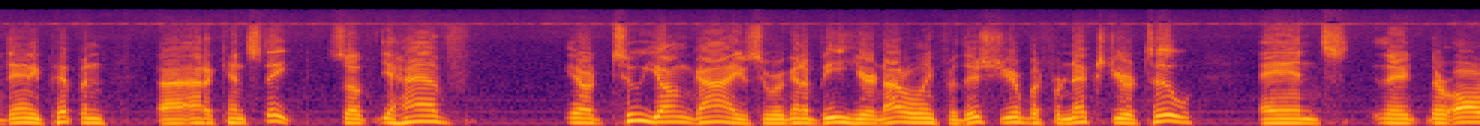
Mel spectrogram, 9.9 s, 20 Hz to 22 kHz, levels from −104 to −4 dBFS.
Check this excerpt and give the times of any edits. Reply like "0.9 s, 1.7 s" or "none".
2.1 s

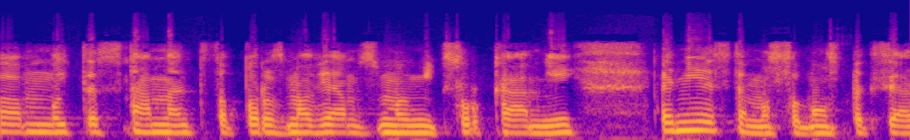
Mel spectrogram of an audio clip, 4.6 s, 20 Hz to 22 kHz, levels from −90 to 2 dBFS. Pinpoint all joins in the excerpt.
none

